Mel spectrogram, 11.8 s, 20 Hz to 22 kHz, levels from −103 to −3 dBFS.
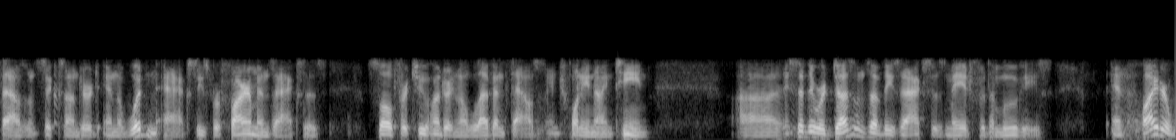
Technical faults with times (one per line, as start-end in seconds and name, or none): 0.00-11.76 AMR narrowband mobile codec
0.56-0.63 lost AMR speech frames
2.24-2.31 lost AMR speech frames
5.40-5.54 lost AMR speech frames
7.78-8.00 lost AMR speech frames
11.22-11.46 lost AMR speech frames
